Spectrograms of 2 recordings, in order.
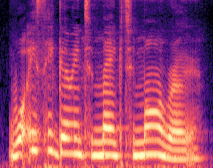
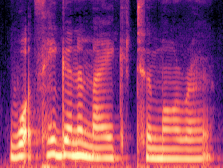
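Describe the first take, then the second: First: Every word is said fully without reductions. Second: It is said faster with contractions and gonna.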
